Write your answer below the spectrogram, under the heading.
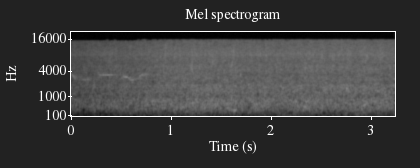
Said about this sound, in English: The mighty Mekong flows past Cambodia's capital, Phnom Penh.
